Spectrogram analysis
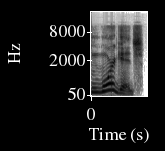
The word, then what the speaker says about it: mortgage: The word is mortgage. And be very careful because the T is silent.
